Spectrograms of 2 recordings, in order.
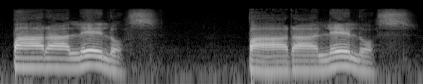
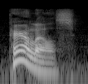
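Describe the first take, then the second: First: Paralelos said slowly with a tapped Spanish r. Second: Said in the usual way. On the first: Shown as a demonstration. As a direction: drag out paralelos, each syllable clear. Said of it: "En español son". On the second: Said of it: "what we call them in English".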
